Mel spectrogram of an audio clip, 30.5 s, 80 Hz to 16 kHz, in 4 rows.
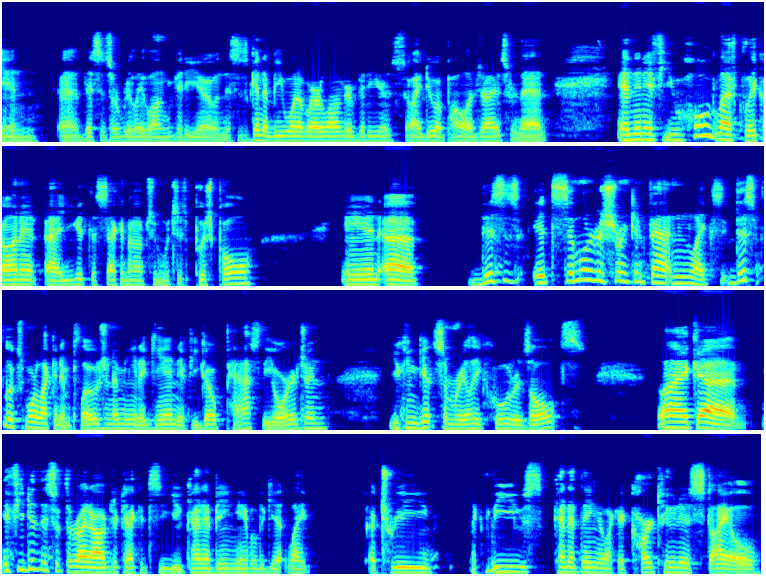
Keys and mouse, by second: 0.0 click, 6.5 click, 9.1 click, 10.2-30.4 drag.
